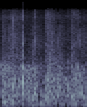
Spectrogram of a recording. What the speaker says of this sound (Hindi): एक बार और तालियां।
